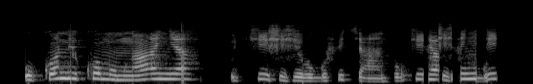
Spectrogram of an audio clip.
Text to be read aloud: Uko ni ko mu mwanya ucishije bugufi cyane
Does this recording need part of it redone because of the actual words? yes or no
yes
